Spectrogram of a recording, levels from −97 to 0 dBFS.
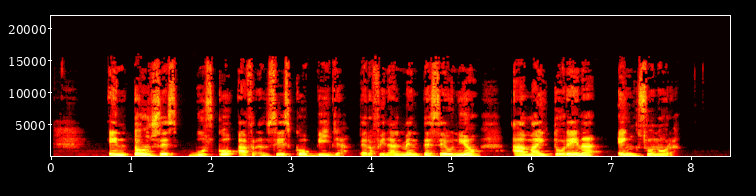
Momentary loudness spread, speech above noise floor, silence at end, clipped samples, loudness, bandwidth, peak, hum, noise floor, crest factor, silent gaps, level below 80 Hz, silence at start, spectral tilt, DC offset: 10 LU; 58 dB; 0.65 s; under 0.1%; -18 LUFS; 15.5 kHz; 0 dBFS; none; -76 dBFS; 18 dB; none; -64 dBFS; 0.7 s; -5.5 dB/octave; under 0.1%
